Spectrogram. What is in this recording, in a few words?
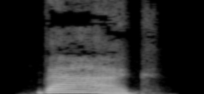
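"bag", spoken word, articulation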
